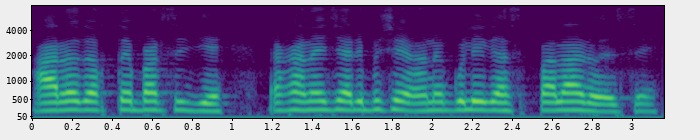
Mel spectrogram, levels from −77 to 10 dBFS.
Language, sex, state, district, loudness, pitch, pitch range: Bengali, female, Assam, Hailakandi, -15 LUFS, 220 Hz, 210-230 Hz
